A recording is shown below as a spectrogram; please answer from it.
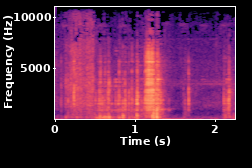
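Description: Clear plastic bag around a metal mounting bracket crinkling as it is handled, in a few short bursts with light clicks, the loudest about a second in.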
